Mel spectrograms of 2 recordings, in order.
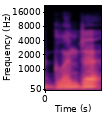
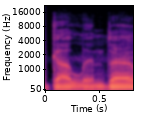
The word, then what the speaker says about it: Glinda: I like that you're saying Galinda. Like Well, I that's part know. of the story. It's not. It's Glinda, but it sounds like Galinda is more like banana.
